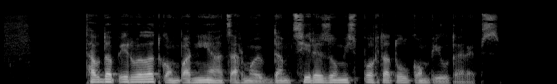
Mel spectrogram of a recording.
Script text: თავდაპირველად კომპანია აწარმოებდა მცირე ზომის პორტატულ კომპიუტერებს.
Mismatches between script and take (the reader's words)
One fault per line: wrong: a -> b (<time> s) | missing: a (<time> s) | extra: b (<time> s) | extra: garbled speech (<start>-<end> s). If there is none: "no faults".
no faults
